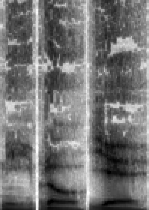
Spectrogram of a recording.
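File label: "niroye", concatenated syllables; Affixing experiment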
